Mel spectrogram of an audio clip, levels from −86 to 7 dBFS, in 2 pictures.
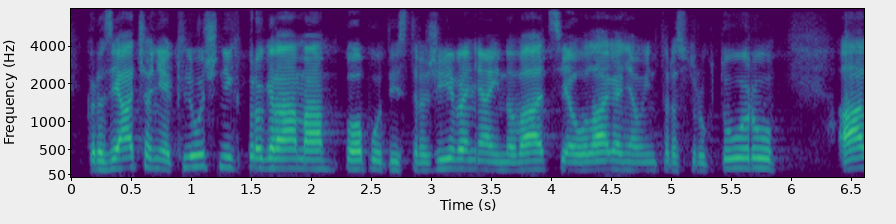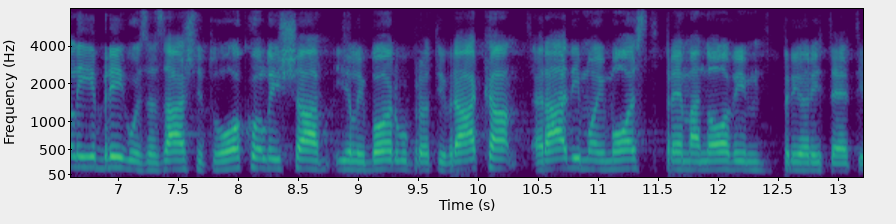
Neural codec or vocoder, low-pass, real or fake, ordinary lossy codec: codec, 16 kHz, 6 kbps, DAC; none; fake; none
